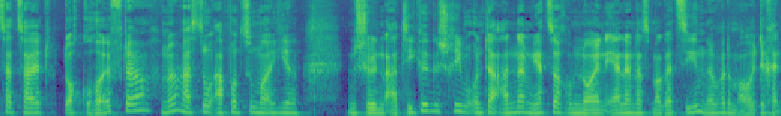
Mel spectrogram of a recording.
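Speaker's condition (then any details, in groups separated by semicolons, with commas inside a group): No condition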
